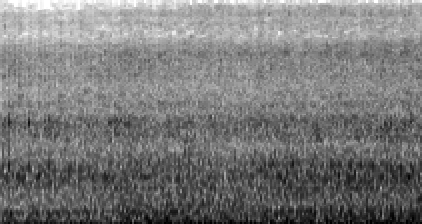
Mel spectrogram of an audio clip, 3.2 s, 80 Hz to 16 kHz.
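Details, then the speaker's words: 1954 Ferguson 20 TEF diesel tractor, cold idle: loud puffing, rasping exhaust note near 200 beats a minute because the silencer is split and blowing; exhaust leak. "The silencer on this is very bad. It's all split down around there, it's blowing, so it doesn't sound great."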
